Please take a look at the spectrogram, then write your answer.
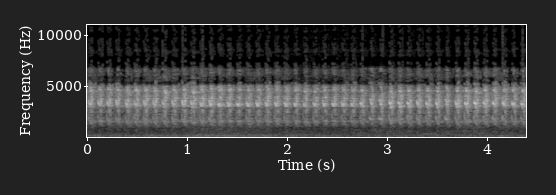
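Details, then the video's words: Long-tailed shrike lure recording in the 'nembak' (shooting) style, used to provoke other shrikes into singing: a dense, harsh, buzzy chatter of rapid pulses, about ten per second, running steadily without a break and with no other sounds. "PANCINGAN CENDET AMPUH,, NEMBAK DURASI 5 MENIT"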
